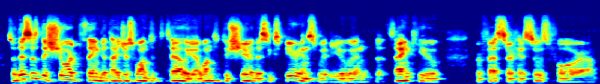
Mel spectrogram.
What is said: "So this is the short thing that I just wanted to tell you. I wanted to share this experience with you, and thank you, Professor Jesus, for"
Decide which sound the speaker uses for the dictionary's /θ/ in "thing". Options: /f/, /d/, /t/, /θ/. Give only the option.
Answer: /θ/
